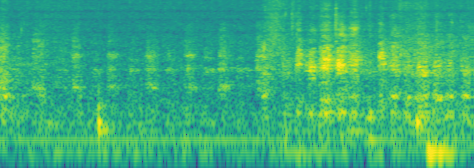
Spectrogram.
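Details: Two Bearded Collies playing together; fast, breathy panting repeats several times a second, growing louder and busier in the second half, with a few soft low thumps.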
